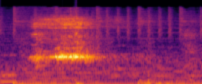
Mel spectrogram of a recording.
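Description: Toy velociraptor's built-in speaker playing a short dinosaur call, under a second long, about a third of a second in, over steady background music.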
